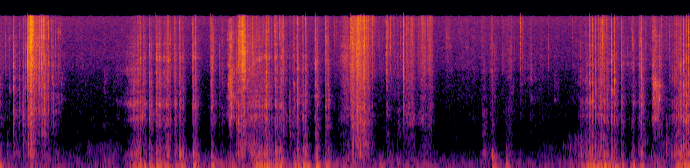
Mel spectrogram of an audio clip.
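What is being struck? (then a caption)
Bar of olive oil soap. A metal utility blade scrapes across the stamped face of a solid, square, dry cream olive oil soap bar held in the hand. It makes dry, crumbly scraping and tearing sounds in irregular bursts with a heavy low-end rumble, separated by quieter pauses.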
